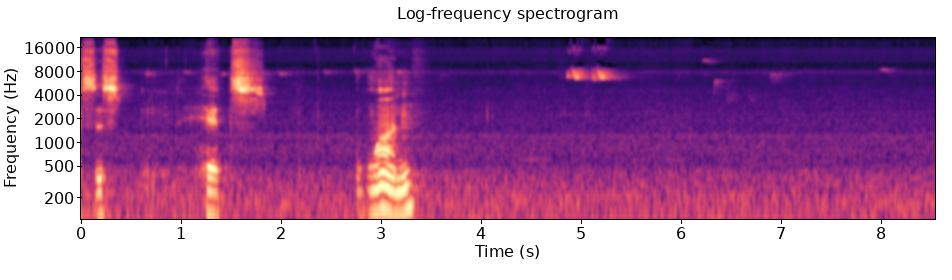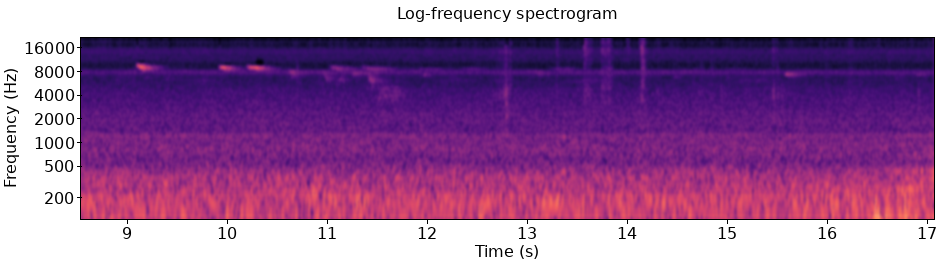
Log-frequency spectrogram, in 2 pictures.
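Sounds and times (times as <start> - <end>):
low background rumble: 0.0 - 17.0
high bird chirps: 4.8 - 5.5.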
